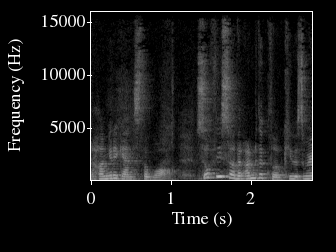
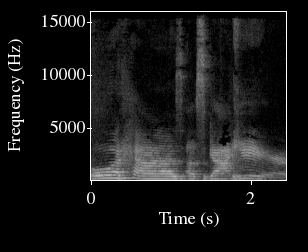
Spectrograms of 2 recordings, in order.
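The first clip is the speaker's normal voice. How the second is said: thunderous, booming giant voice, very slow and drawn out. Reading the story aloud as the giant shouts in his cave: booming giant voice. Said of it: "His booming voice".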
